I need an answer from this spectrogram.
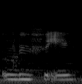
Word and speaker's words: Luffy: actually started watching it it's pronounced Luffy ah okay oh sure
